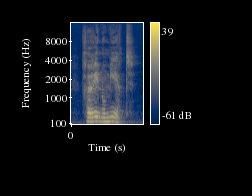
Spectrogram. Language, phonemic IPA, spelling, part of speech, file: Dutch, /ɣəˌrenɔˈmert/, gerenommeerd, adjective / verb, Nl-gerenommeerd.ogg
- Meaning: renowned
